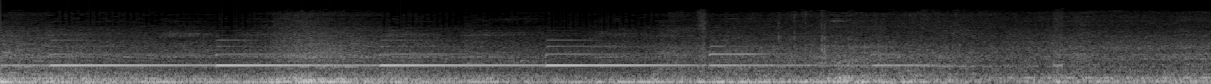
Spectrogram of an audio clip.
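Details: Truck that would not start, after removing and replacing the starter with the battery reconnected: engine catches and settles into a steady low rumble with an even beat, no grinding or clatter from the starter; runs normally.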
